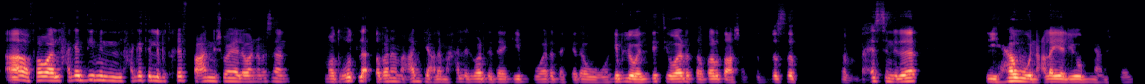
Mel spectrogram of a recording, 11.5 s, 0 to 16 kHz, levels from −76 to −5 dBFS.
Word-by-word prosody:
آه 185 - +6
فهو 170 +1 +6
الحاجات 170 +3 +3
دي 195 +1 -3
من 175 -4 0
الحاجات 175 +4 -5
اللي 170 -2 +1
بتخفّ 175 +3 -6
عني 155 0 0
شوية، 140 -1 0
لو 130 0 +2
أنا 130 0 -8
مثلًا 135 -1 -8 0.3
مضغوط 125 +5 -3
لأ، - - +2
طَب 125 - -3
أنا 140 +1 -2
معدّي 130 0 -7
على 115 +3 -7
محل 125 +3 -11
الوَرْد 125 0 -2
ده، 120 +1 -6
أجيب 120 +1 -8
وردة 115 -1 -9
كده 115 +3 -11
وأجيب 110 +4 -5
لوالدتي 130 +1 +2
وردة 125 -1 +3
برضه 120 0 0
عشان 105 0 -9
تتبسط، 120 +4 -5 0.4
فباحس 145 0 -10
إن 130 -2 -3
ده 145 +3 +5 0.7
بيهوّن 130 +3 +6
عليَّ 125 0 +4
اليوم 115 -1 +1
يعني 105 +1 -15
شوية. 105 +1 -22
130 Hz, 205 wpm, -24 LUFS, 120-145 Hz, 0.7 s, آه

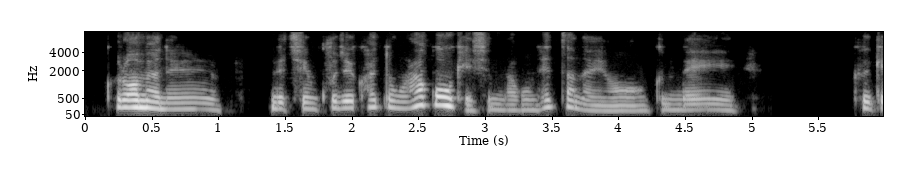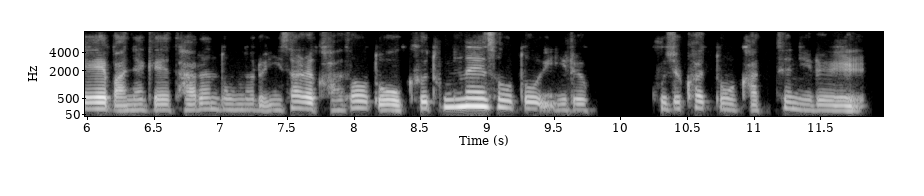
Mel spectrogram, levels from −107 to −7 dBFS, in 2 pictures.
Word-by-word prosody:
그러면은 175 - +3 0.4
근데 180 -1 -4
지금 180 0 -8
구직 200 +2 -3
활동을 215 -2 -5
하고 275 0 +7
계신다고는 150 - -11
했잖아요. 135 - -7
근데 155 -1 -9 0.9
그게 180 -1 +5
만약에 150 +2 -4
다른 170 +3 -6
동네로 155 -3 -10
이사를 175 +6 0
가서도 150 -2 -2
그 190 - -2
동네에서도 230 -5 +5
일을 155 0 -7 0.5
구직 185 +2 -9
활동 175 -5 -5
같은 145 +6 -9
일을 140 -4 -4
170 Hz, 290 characters per minute, -29 LUFS, 150-200 Hz, 0.9 s, 하고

